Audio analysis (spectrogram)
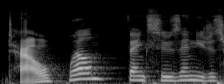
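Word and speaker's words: Touw: was susan twee t-o-u-w i don't really know how to say it tau well thanks susan you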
